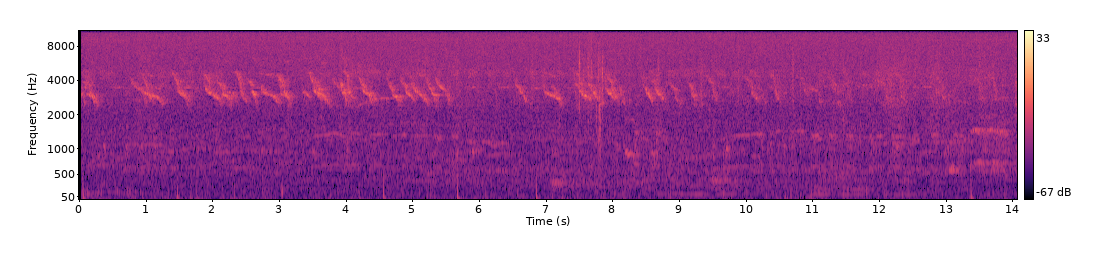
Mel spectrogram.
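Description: Outdoor ambience with a small bird chirping: runs of short, high, down-slurred notes, several a second, with a pause of about a second near the middle. A few soft clicks stand out above it.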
